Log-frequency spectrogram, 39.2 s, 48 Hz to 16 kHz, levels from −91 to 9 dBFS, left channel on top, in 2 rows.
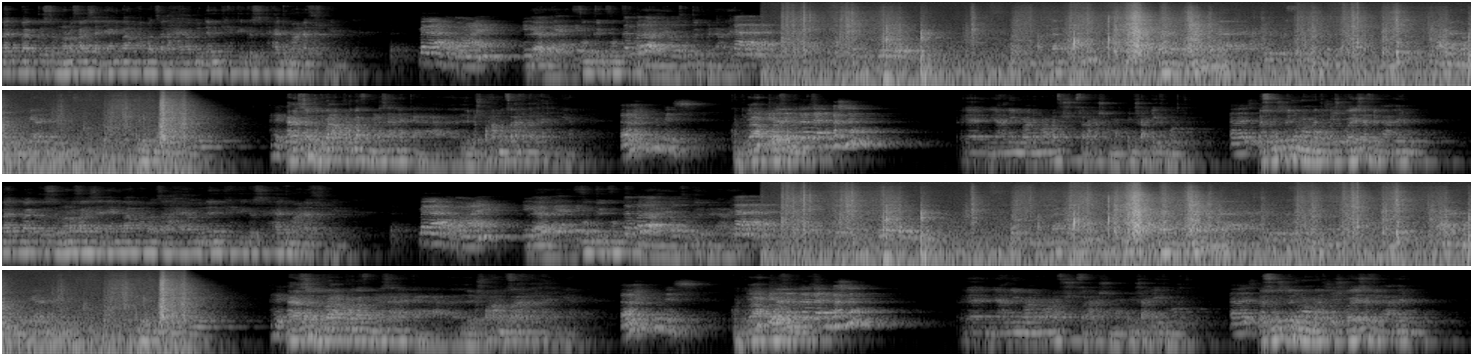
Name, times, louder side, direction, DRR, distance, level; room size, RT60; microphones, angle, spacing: voice 1, 0.0-4.5 7.0-9.8 13.3-18.8 19.1-20.8 21.3-22.2 23.4-27.2 29.3-30.4 32.3-35.3 36.3-38.4, equal, 55° left, -4 dB, 3.0 m, -40 dB
voice 2, 5.5-6.5 6.9-7.8 8.3-9.1 9.7-10.3 10.7-12.4 22.1-22.3 23.1-23.7 27.8-28.8 29.5-31.0 35.9-36.4 36.8-37.3, right 1 dB, 15° left, -7 dB, 3.3 m, -39 dB
sound 1, 10.1-22.0, right 1 dB, 5° right, 0.8 m, -32 dB
9.7 x 7.6 x 5.5 m, 1.4 s
head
